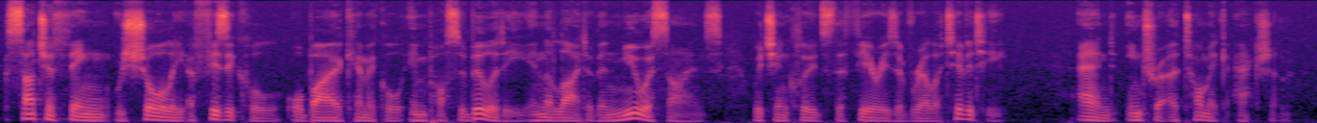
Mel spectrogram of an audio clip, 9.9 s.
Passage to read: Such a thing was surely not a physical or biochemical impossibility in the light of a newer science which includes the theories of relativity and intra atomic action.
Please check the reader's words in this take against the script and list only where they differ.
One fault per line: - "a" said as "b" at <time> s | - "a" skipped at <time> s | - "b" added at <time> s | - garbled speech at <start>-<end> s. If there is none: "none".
- "not" skipped at 1.4 s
